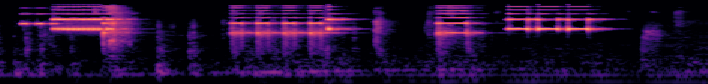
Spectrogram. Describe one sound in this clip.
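Electronic beeps sound in short bursts.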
